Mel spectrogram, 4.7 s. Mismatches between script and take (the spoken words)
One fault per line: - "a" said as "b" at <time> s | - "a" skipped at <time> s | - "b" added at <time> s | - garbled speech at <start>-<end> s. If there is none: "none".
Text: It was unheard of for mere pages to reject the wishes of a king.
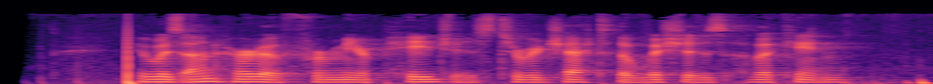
none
